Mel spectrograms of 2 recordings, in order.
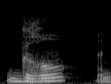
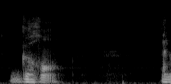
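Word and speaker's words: grande: final s okay so gr and then same thing here gr and regarding the feminine form you will pronounce it Grand okay don't insist on the final but then pronounce this D Grand and then exactly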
